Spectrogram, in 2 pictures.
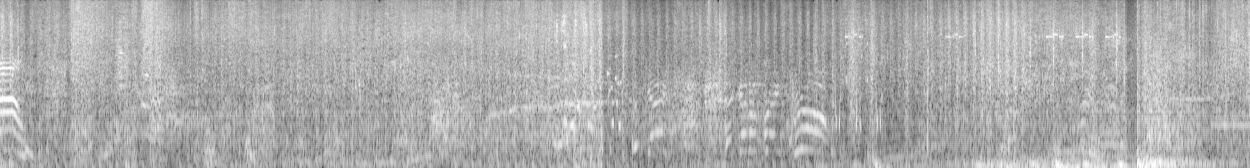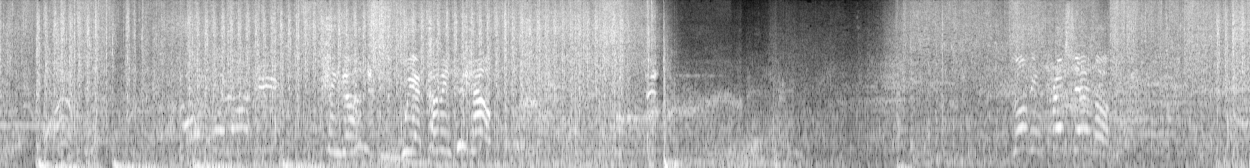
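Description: Zombies growl and shriek.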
